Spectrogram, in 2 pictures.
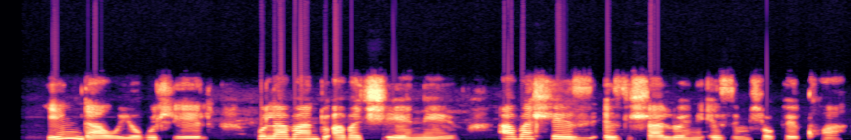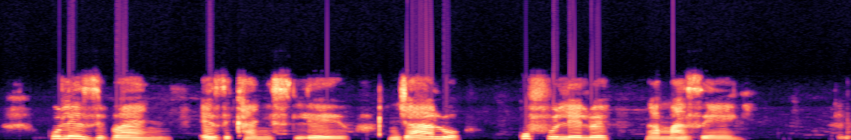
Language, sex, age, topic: North Ndebele, female, 25-35, education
